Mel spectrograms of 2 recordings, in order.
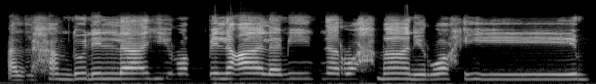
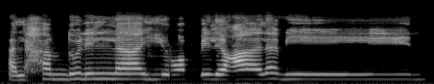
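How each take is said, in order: First: Aalameen runs straight into the next verse. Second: The voice stops and breaks after aalameen.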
